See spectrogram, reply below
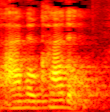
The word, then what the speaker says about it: avocado: 居住在一个全球移动是比较可能的时代，所以说，就像我第一次吃到螺蛳粉，第一次吃到牛油果，牛油果的，包括它的英文那个单词，它其实是西班牙语，叫 avocado，就是它这个，就是我当时学这个单词的时候，我说这个词儿怎么这么不英语啊？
